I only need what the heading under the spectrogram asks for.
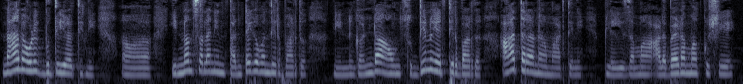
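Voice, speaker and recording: A fretful middle-aged mother, voiced by a woman in a cartoon family drama. Her voice sits high and moves fast. She soothes her daughter and complains bitterly about her daughter-in-law. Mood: worried.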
